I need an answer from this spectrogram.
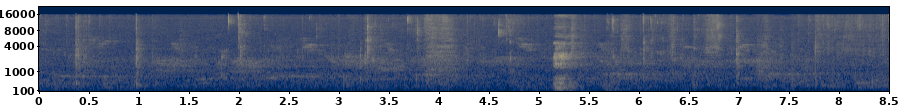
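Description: Close-up eating sounds: wet chewing and lip smacks as rice and fish curry are eaten by hand, with many short clicks and one louder mouth sound about five seconds in.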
